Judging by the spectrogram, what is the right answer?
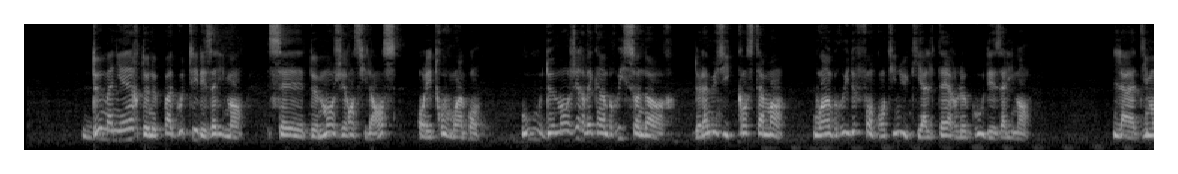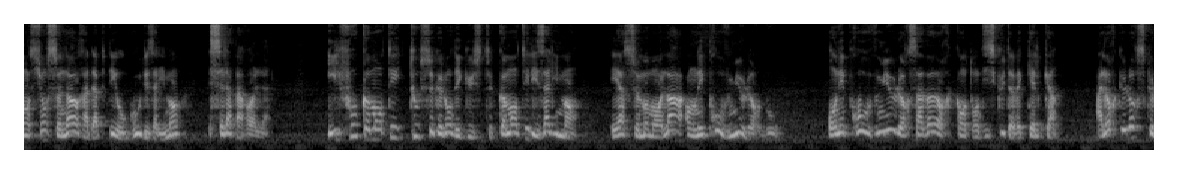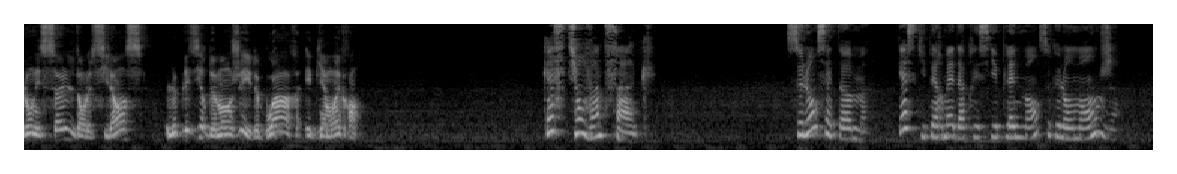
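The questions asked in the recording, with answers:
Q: Selon cet homme, qu'est-ce qui permet d'apprécier pleinement ce que l'on mange ?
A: Parler, commenter les aliments en discutant avec quelqu'un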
